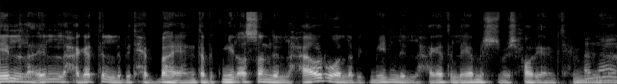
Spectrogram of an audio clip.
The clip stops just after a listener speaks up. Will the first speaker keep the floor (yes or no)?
no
